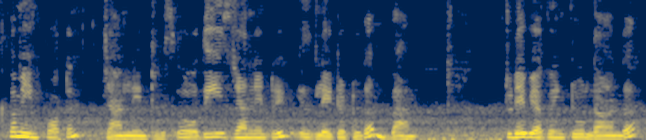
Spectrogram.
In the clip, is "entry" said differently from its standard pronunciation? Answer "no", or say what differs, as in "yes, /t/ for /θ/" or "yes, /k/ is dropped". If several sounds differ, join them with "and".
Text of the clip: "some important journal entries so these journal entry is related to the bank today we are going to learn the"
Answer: no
